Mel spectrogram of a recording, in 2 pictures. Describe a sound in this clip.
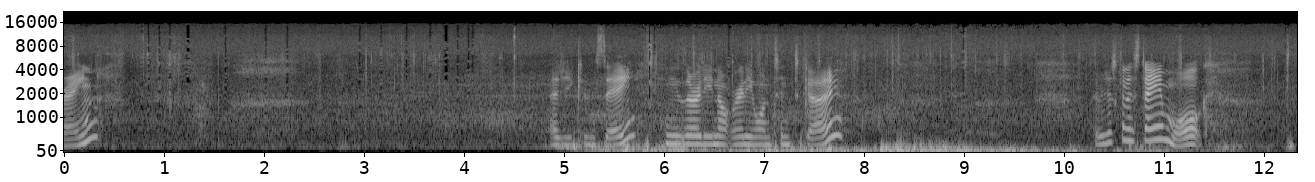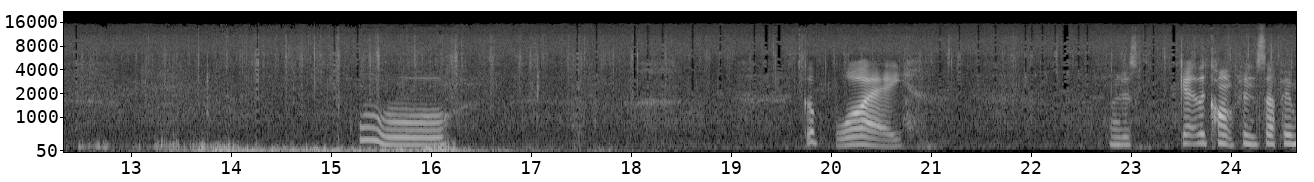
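A pony's hooves thud softly on grass as it trots.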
